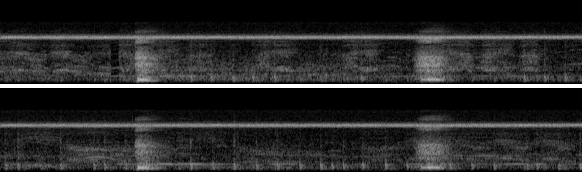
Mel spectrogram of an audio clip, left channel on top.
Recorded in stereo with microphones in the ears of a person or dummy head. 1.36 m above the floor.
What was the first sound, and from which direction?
An insect, centre (ahead or behind).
